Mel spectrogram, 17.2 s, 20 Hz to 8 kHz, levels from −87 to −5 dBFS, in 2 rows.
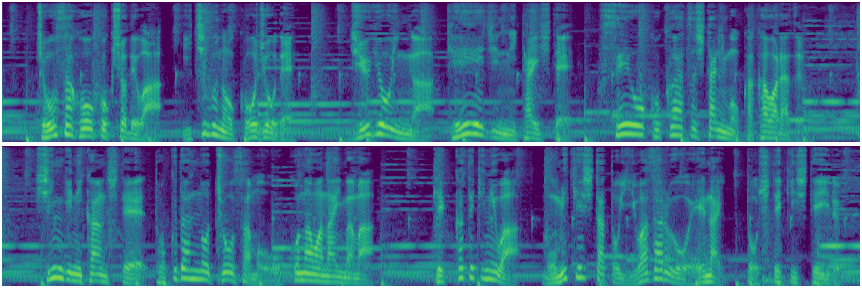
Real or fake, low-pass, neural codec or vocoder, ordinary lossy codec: real; none; none; none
